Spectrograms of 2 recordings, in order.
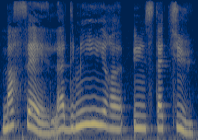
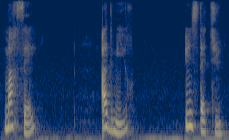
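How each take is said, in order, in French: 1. Les consonnes finales se lient aux voyelles suivantes. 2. Les mots sont prononcés séparément, sans liaison. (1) "dans une phrase, on voit l'enchaînement" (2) "Comparez encore une fois"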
